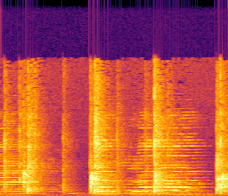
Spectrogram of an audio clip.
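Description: A group of people singing a song together and clapping along to the beat, about one or two claps a second.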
